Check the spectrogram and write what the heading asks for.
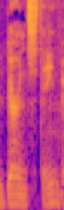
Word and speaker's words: Berenstain: But it's actually Berenstain Bears, Stain, instead of Stein.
